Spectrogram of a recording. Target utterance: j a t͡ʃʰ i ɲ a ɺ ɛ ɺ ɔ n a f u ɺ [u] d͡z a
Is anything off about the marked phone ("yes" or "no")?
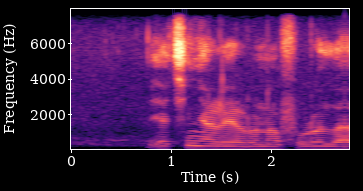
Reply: yes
